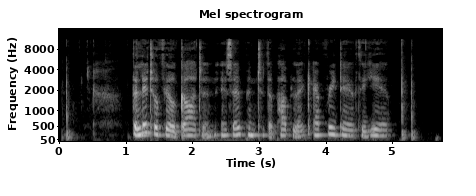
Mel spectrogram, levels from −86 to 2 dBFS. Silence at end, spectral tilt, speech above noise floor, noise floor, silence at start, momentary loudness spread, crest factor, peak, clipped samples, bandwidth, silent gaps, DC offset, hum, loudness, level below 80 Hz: 0.4 s; -4.5 dB/octave; 27 dB; -55 dBFS; 0.1 s; 21 LU; 24 dB; -6 dBFS; under 0.1%; 11.5 kHz; none; under 0.1%; none; -28 LUFS; -64 dBFS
